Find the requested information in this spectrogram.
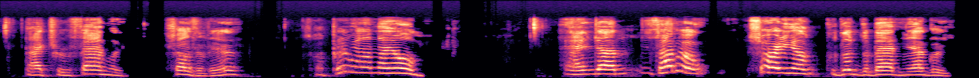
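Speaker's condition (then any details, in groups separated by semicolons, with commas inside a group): Parkinson's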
